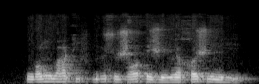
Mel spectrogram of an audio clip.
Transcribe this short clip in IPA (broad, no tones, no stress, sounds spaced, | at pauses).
w ɔ m w ɑ k i f ɓ ʉ s ʉ ʒ ɔ θ e ʒ i m l œ χ ɵ ʃ i m i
